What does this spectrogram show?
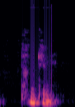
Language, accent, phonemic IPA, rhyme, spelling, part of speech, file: English, Southern England, /ˈpʌŋkɪn/, -ʌŋkɪn, punkin, noun, LL-Q1860 (eng)-punkin.wav
- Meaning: Nonstandard form of pumpkin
